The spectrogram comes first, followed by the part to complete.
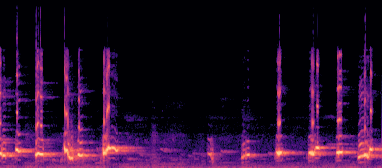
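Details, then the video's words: Sooty-headed bulbul giving an emotive lure song meant to set off other bulbuls: a burst of four or five bubbly, slurred whistles, a short silence, then several more clear notes. "Trucukan GACOR ROPEL PANJANG EMOSI buat pancingan trucuk agar cepat bunyi JADIKAN burung NYAUT giras"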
